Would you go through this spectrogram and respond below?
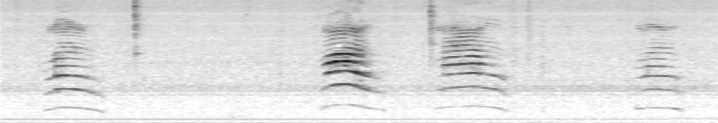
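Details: Kitten named Yukimi crying loudly and persistently indoors in the morning, an alarming, fearful-sounding voice: four harmonic meows, each arching up then falling, spaced one to two seconds apart over a steady low hum.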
